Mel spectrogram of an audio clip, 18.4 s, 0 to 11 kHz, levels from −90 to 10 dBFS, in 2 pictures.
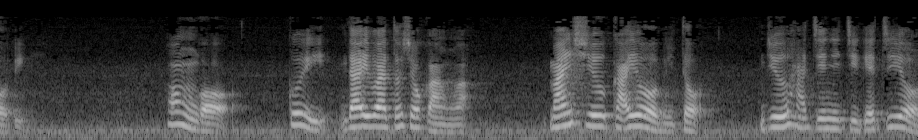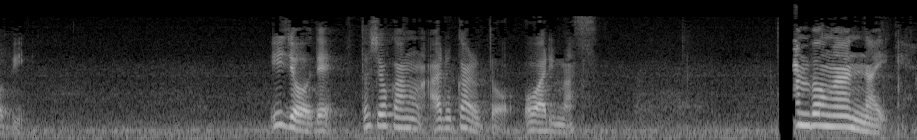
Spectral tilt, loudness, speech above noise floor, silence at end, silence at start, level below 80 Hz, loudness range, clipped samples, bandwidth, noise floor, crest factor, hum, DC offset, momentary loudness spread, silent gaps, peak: -6 dB/octave; -23 LUFS; 20 dB; 0 s; 0 s; -46 dBFS; 8 LU; under 0.1%; 8 kHz; -43 dBFS; 20 dB; none; under 0.1%; 25 LU; 17.00-17.11 s; -4 dBFS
